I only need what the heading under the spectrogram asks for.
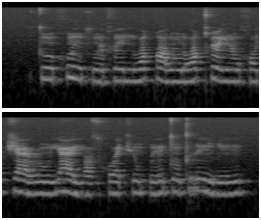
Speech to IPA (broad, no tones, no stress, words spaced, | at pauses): tũχʷĩ sʷẽχĩnu qolˠũɾo qʰĩjĩlˠχut͡ʃæ ɹũjæ jɒzχʷæt͡ʃũpẽ tõtrĩ ʎĩ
